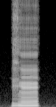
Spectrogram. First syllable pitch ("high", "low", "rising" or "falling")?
high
